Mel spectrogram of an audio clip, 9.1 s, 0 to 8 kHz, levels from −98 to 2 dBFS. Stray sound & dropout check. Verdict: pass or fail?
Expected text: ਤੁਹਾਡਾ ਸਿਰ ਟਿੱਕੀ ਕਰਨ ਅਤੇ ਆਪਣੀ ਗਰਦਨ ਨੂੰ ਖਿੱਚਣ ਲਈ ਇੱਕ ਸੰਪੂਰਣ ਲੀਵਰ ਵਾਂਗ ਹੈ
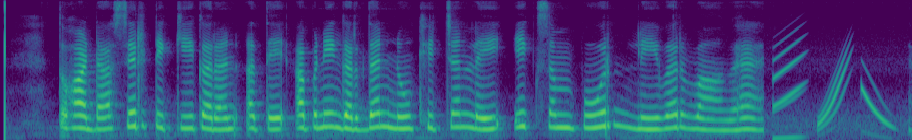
fail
